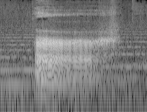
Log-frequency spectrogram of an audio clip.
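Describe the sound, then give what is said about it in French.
A single low, gruff grunt from a man's voice, meaning yes, lasting about a second, fairly loud against a quiet background, with no other talking. “Un grognement. Ça, ça veut dire oui Et effectivement, … est d'accord.”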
